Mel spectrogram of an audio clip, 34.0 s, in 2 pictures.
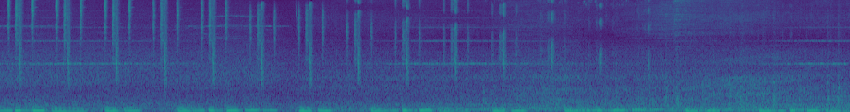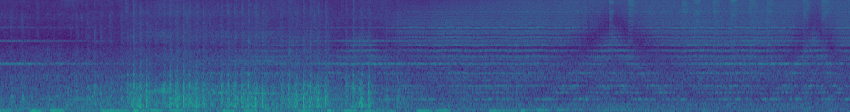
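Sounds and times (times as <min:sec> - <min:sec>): train rumbling over tracks: 0:00.0 - 0:34.0.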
